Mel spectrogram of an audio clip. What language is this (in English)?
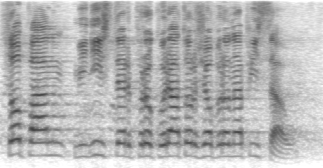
Polish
